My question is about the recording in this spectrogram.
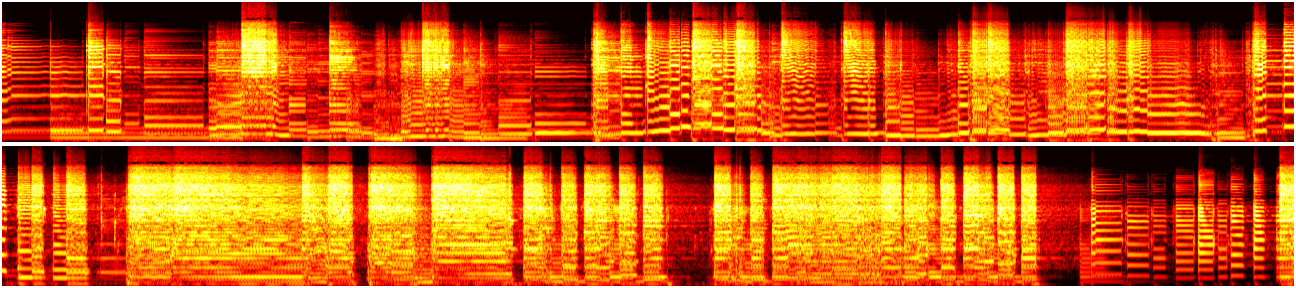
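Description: Electric guitar played through the Electronic Audio Experiments Model feT, a transistor preamp pedal modelled on the Sunn Model T amp, with a fuzzy distortion. It plays a riff of single-note lines with slides and bends, then switches to heavier strummed chords a little over halfway through, broken by a few short stops.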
